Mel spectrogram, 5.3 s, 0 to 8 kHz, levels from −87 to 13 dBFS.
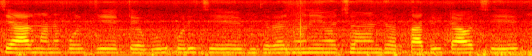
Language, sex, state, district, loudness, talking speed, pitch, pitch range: Odia, female, Odisha, Sambalpur, -18 LUFS, 110 wpm, 205 Hz, 200-210 Hz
